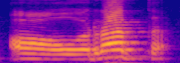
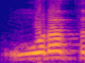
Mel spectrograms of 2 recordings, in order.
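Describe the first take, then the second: First: औरत with an opening au, 'aurat'; au sound. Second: औरत with an o, 'orat'; mispronounced औरत. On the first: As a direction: say औरत as 'au-rat'. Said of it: "औ आता है". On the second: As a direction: say औरत wrongly as 'o-rat'. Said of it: "औरत नहीं". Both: Shown as a demonstration.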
